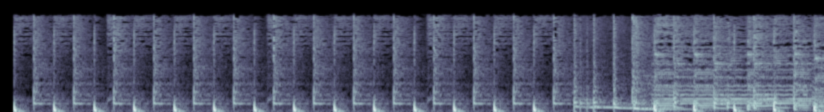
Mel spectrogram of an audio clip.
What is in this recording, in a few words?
 (Instrumental)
